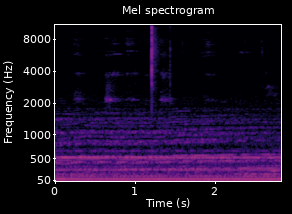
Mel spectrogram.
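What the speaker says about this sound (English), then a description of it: "And then snip that off." Wire is snipped with small cutters while making beaded chandelier earrings, one crisp click-snip in the middle over a quiet background hum.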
